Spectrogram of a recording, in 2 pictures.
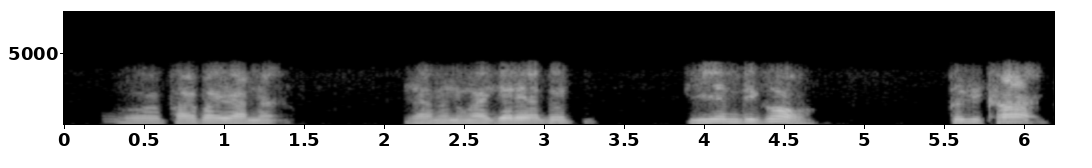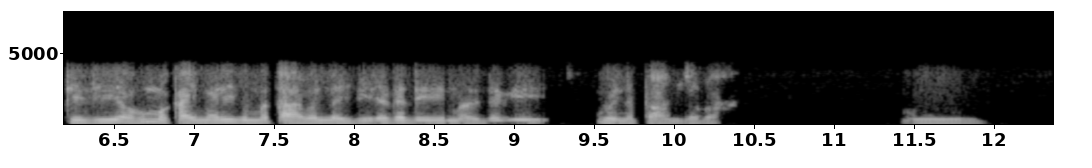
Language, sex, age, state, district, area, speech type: Manipuri, male, 18-30, Manipur, Churachandpur, rural, conversation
